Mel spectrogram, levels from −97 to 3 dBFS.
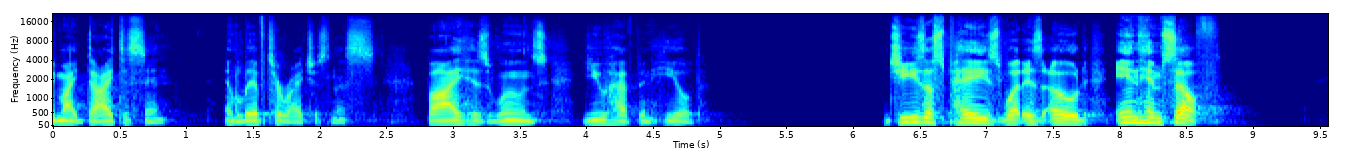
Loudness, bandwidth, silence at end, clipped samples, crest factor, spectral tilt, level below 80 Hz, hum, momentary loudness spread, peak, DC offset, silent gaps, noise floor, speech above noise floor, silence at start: -39 LUFS; over 20 kHz; 0.85 s; under 0.1%; 22 dB; -4.5 dB/octave; under -90 dBFS; none; 15 LU; -18 dBFS; under 0.1%; 5.59-6.06 s, 6.15-6.21 s; under -90 dBFS; over 51 dB; 0 s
